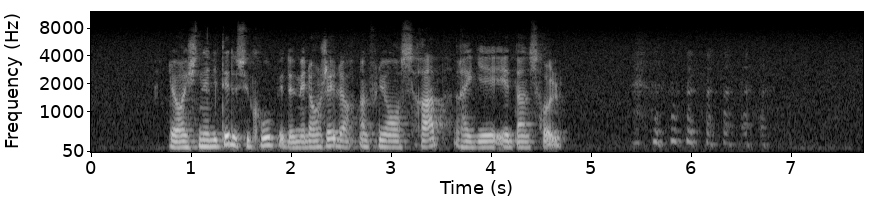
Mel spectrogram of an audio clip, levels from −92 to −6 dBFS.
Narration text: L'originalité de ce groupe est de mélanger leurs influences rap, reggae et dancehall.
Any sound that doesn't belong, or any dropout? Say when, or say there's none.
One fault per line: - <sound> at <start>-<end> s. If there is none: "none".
- laugh at 5.4-6.9 s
